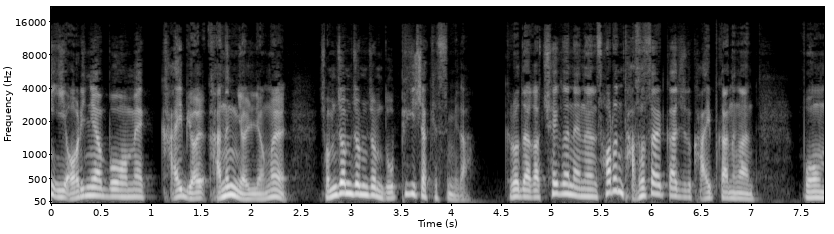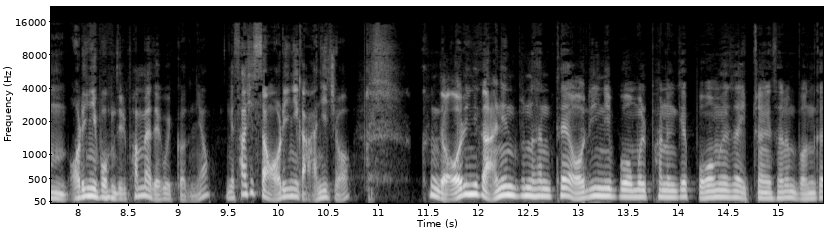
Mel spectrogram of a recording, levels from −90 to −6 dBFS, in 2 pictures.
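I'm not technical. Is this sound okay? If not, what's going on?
No. At 3.63 to 3.69 s there is a lost packet rebuilt from error correction: a backup copy fills the hole, so nothing drops out, but it sounds briefly rough and noisy. Between 9.31 and 14.77 s there are scattered short gaps: about three tiny holes, each patched by stretching the last sound, causing quick ticks or hiccups spread out rather than one rough spot.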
